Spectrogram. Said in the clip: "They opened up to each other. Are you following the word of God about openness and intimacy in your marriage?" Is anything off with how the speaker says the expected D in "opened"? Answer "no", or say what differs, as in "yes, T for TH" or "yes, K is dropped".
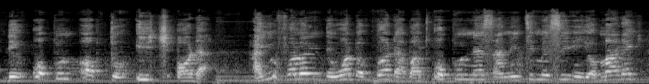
yes, D is dropped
